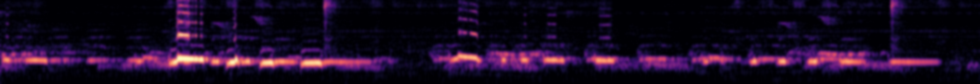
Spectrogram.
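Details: Bangkok-type zebra dove singing (perkutut bangkok), recorded as a lure to prompt other zebra doves to sing: rich, mellow cooing phrases with rolling, stepped notes in bursts, a few short high chirps in between.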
